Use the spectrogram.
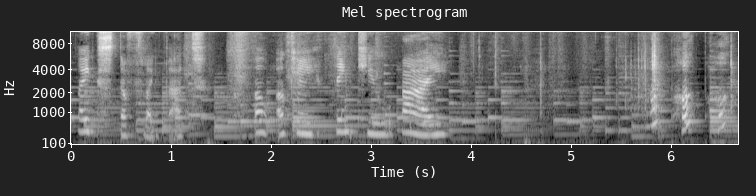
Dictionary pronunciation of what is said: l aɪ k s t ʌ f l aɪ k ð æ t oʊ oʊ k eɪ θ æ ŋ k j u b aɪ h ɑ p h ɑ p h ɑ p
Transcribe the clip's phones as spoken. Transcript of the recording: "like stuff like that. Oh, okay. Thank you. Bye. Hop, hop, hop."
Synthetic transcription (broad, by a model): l aɪ k s t ʌ f l aɪ k ð æ t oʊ oʊ k eɪ θ æ ŋ k j u aɪ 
